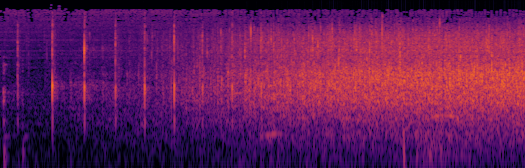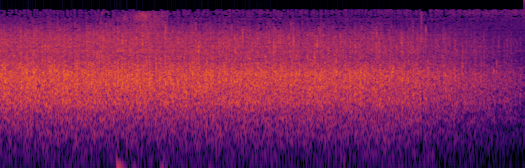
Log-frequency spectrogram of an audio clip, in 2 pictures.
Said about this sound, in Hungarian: A mai napon is a szokásos tapsviharral ér véget az általános audiencia a vatikáni Szentpéter téren.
